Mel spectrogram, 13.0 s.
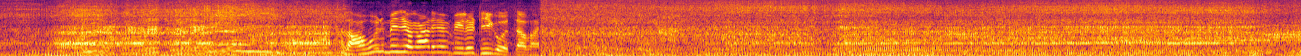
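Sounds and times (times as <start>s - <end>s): motorcycle engine running hard: 0.0s - 13.0s
wind rumble on microphone: 5.4s - 13.0s.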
